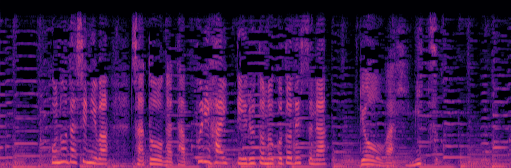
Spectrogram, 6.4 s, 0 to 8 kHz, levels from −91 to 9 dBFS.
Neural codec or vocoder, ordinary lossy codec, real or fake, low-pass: none; none; real; 7.2 kHz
